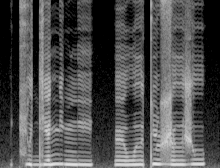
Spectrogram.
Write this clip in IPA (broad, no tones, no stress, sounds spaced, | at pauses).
t͡ɕ u dʲ æ nʲ ø ŋ i | ø w ɯ t y ʐ ɯ ʒ u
